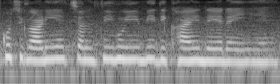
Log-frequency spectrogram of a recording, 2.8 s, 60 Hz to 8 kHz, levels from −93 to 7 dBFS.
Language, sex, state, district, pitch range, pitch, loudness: Hindi, female, Madhya Pradesh, Dhar, 235-260 Hz, 245 Hz, -13 LUFS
